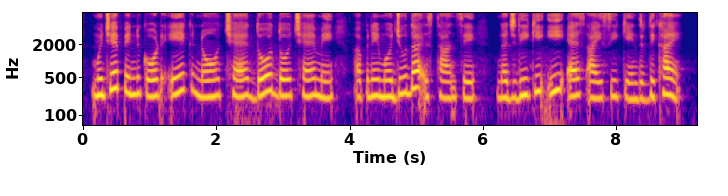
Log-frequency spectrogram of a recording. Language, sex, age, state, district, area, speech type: Hindi, female, 45-60, Rajasthan, Jaipur, urban, read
